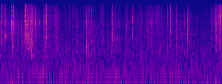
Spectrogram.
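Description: Foil Yu-Gi-Oh! booster pack wrapper crinkling as it is torn open. The crinkles are loudest in the first second or so, then come as fainter scattered rustles.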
